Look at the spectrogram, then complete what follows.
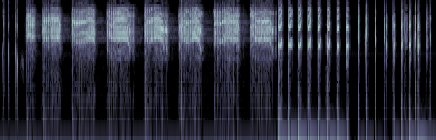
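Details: Swiftlet calling sound intended to attract swiftlets to settle and nest: rasping, buzzy high chatter in half-second bursts, then a fast run of short, sharp clicking notes, about two per second or quicker.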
